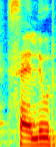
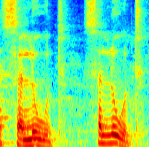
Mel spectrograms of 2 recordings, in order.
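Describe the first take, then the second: First: सैल्यूट with a 'sel-YOOT' y-glide; common mispronunciation. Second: सैल्यूट as 'suh-LOOT', no y-glide; taught pronunciation. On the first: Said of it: "maximum लोग गलत करते हैं". (सैल्यूट को 'सेल-यूट' बोलें) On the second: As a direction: say सैल्यूट with a plain 'loo'. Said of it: "लू sound यानी ऊ sound". (सैल्यूट को 'सलूट' बोलें) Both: Shown as a demonstration.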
